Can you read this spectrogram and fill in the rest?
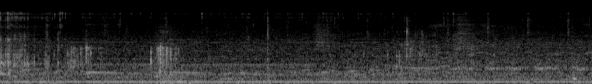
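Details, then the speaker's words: Coffee machine cleaning cycle with a cleaning tablet after wiping and refitting the scraper arm: steady low pump hum with bursts of hissing steam and gurgling water sent through a valve to the drain. Normal steam venting. "So you can hear some steam coming out here from the drain, and it will also send steam in this valve and will go to the drain."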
